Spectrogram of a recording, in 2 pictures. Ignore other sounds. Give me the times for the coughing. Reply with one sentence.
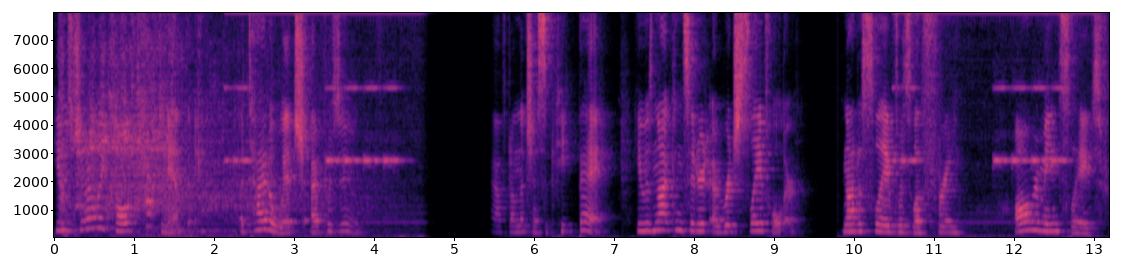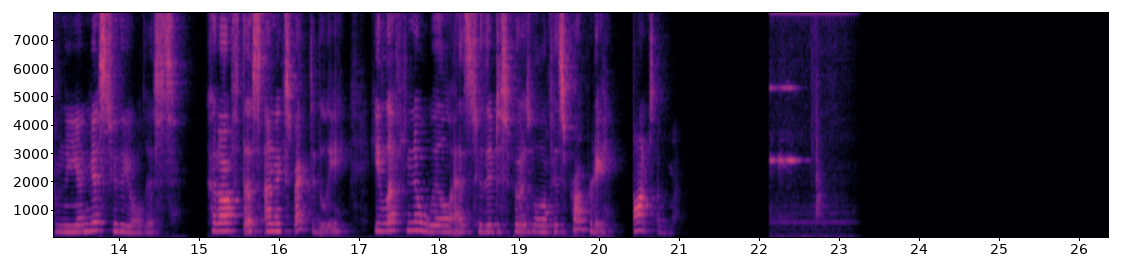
You can't hear the coughing here.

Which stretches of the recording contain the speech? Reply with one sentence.
The speech can be heard from 0.0 to 3.9 s and from 5.5 to 20.9 s.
